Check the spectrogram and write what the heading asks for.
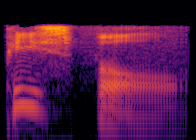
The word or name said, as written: peaceful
